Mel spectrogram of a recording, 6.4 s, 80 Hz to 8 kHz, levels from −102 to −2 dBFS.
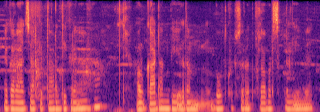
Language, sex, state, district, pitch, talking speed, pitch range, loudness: Hindi, male, Uttar Pradesh, Jyotiba Phule Nagar, 135 Hz, 140 wpm, 105-140 Hz, -23 LUFS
